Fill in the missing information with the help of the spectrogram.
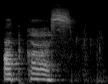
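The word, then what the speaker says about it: отказ: a voiced consonant is located at the end of the word we will it will become unvoiced so there is voiced it will become unvoiced s atkas at cars this is how we will pronounce this word and atkas means refusal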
